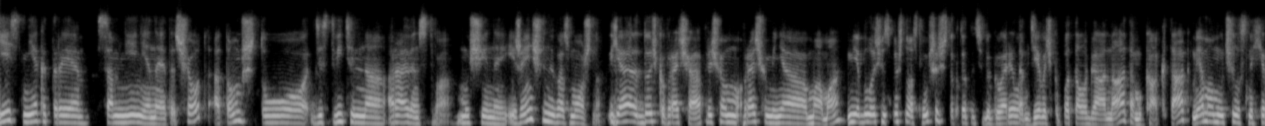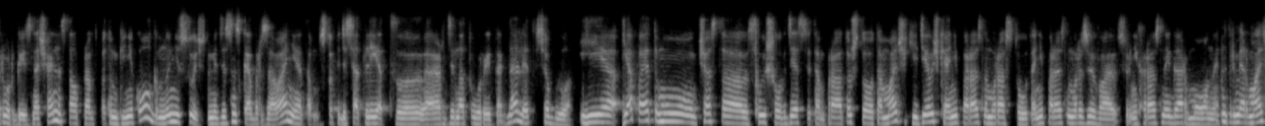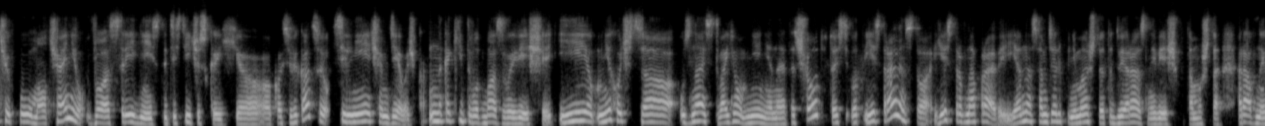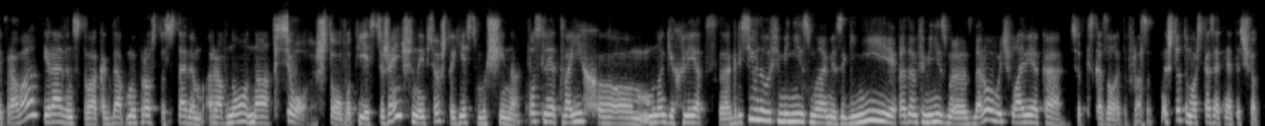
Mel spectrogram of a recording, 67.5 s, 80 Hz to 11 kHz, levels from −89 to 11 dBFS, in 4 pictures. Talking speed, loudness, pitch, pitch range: 155 wpm, -24 LUFS, 175 Hz, 155-195 Hz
